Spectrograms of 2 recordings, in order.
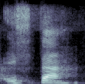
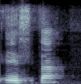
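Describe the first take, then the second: First: "está" stressed on the final TÁ; careful "está" with the accent at the end; stress on last syllable. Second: "esta" stressed on the opening ES; careful "esta" with the weight up front; stress on first syllable. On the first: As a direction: say "está" as es-TÁ, leaning on the second syllable. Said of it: "la acentuada nos refiere al verbo estar". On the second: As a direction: say "esta" as ES-ta, second syllable unstressed. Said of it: "sin acento". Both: Shown as a demonstration.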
